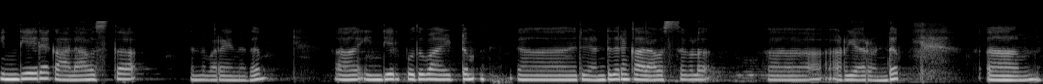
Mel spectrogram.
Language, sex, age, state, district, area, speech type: Malayalam, female, 18-30, Kerala, Idukki, rural, spontaneous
